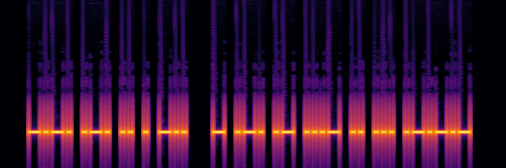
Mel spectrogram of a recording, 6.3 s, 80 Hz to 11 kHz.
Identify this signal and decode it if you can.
Morse code, heard as a keyed tone, about 25 wpm, 700 Hz. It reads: CRIED TRAVIS.
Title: A Sound Of Thunder 25wpm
